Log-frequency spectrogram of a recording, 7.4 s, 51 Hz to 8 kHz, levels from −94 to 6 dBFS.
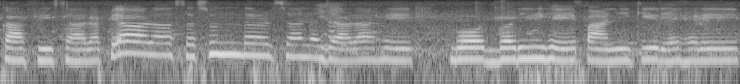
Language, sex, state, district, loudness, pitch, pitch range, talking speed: Hindi, female, Gujarat, Gandhinagar, -16 LUFS, 225 Hz, 210-270 Hz, 115 wpm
